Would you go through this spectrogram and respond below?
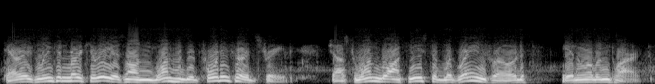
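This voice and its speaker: A man reading a scripted, emphatic sales pitch as a commercial announcer on an old radio broadcast. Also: big pitch swings, normal speed, breathy edge, narrow, tinny audio.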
